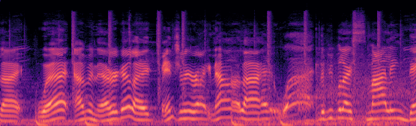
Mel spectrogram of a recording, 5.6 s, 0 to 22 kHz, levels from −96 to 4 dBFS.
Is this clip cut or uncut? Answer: cut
